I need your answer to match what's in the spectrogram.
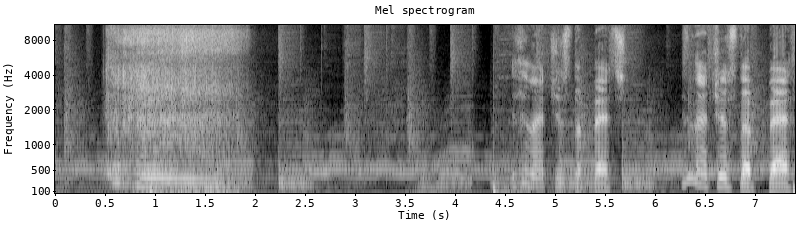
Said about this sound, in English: And now, a return of another feature, Blow My Nose.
